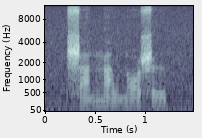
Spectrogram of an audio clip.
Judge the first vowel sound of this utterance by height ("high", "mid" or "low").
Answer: low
